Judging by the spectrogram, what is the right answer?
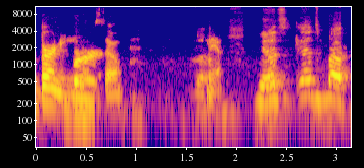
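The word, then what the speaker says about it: Boerne: It's nor we would pronounce it Bourne. B O U R N E but it's pronounced Bernie.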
